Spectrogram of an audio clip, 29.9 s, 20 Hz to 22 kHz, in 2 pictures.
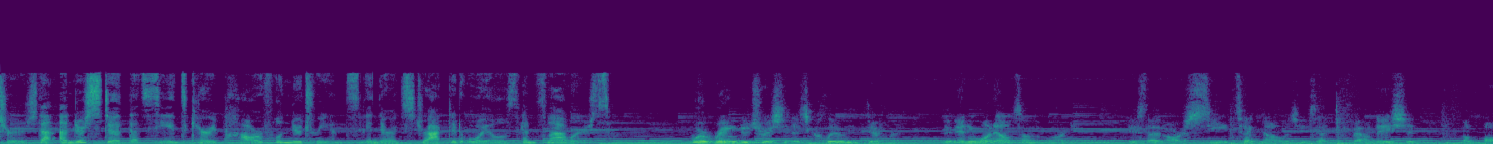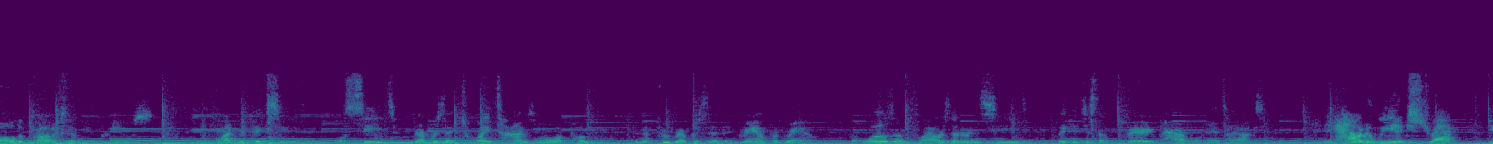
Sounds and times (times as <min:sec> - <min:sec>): Speech: 0:00.0 - 0:06.1, 0:06.9 - 0:10.7, 0:11.3 - 0:16.4, 0:17.1 - 0:29.8
Music: 0:00.0 - 0:29.8.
